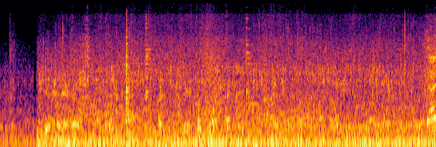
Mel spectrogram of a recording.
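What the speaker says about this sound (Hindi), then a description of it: "बड़ा सा कढ़ाव इन्होंने लिया हुआ है और बड़े बड़े कबाब इसमें बना के आगे फ्राई करने के लिए डालते जा रहे हैं" Large Peshawari chapli kebabs frying in oil in a big wok at an outdoor food festival stall, a steady loud sizzle throughout, with a voice talking and crowd noise around.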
